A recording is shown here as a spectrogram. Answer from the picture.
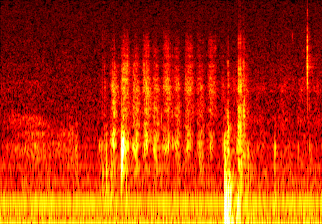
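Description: Faint wet sounds of a person swishing water around in the mouth to rinse the palate between whiskies: a cluster of short soft clicks in the middle and a couple more near the end.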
